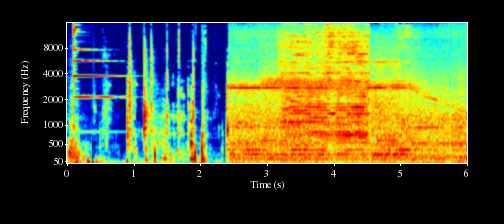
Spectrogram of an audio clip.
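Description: A few sharp clicks, then a table saw running from about two and a half seconds in. Its sound brightens through the middle as it makes a bevel cut in a walnut board.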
